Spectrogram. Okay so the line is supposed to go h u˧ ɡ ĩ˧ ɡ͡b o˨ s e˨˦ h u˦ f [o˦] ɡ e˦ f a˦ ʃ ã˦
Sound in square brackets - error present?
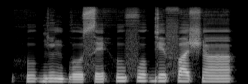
no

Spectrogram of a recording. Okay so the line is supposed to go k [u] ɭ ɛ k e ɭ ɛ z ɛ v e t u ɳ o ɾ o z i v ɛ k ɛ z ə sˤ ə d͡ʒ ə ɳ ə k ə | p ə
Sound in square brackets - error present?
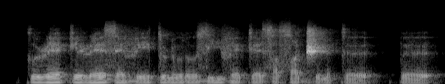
no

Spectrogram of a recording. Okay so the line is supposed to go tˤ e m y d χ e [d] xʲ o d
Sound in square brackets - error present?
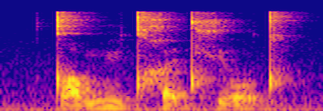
no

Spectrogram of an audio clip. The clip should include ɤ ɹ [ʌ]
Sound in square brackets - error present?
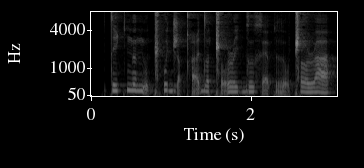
yes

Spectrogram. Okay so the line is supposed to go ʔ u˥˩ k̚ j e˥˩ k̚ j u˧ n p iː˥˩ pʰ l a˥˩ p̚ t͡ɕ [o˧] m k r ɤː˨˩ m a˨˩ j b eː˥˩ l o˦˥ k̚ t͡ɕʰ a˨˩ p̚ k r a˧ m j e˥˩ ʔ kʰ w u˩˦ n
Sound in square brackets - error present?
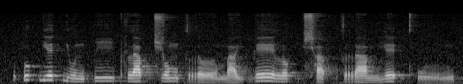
yes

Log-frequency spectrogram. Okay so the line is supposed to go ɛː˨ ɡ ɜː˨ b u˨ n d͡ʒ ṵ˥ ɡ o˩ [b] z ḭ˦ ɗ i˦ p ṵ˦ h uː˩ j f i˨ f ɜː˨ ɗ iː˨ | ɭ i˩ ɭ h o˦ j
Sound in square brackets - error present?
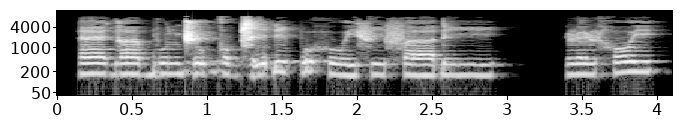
no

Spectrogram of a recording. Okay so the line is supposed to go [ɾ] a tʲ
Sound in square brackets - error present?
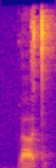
no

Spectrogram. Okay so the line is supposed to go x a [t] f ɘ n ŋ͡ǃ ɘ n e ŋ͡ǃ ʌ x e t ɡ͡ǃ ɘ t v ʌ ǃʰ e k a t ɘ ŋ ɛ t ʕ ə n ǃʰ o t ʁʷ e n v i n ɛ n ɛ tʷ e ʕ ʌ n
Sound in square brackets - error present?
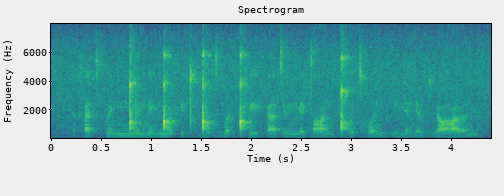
no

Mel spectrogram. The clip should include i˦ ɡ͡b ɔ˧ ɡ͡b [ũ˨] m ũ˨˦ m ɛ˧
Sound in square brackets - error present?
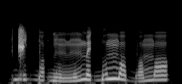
no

